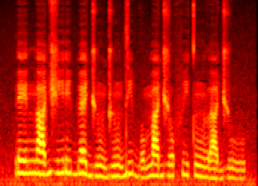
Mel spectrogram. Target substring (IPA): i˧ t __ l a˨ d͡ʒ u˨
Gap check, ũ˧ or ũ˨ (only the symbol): ũ˧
